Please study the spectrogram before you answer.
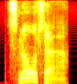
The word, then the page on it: snorter: British English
